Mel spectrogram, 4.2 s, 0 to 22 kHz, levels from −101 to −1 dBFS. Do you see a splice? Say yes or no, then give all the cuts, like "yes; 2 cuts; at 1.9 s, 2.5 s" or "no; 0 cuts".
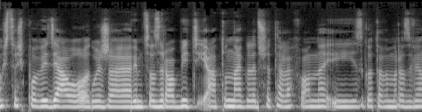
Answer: yes; 3 cuts; at 0.9 s, 1.3 s, 2.6 s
